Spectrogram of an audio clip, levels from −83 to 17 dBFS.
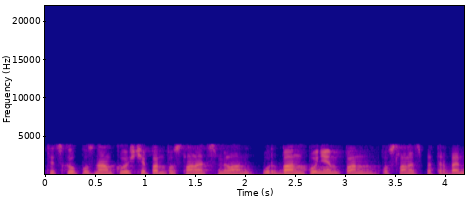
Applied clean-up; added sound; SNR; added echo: neural mask model RNNoise.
